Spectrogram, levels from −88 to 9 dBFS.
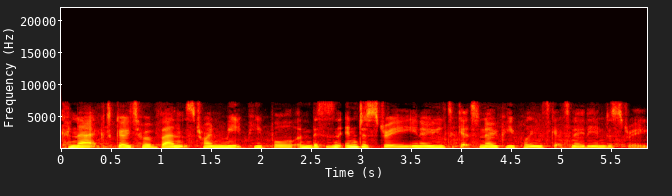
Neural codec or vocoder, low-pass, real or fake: codec, 16 kHz, 4 kbps, X-Codec, WavLM features, trained on Multilingual LibriSpeech; 7.2 kHz; fake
